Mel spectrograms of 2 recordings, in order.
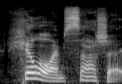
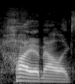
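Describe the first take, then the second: First: It is said in a put-on Russian accent. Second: It is said in a plain American accent.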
